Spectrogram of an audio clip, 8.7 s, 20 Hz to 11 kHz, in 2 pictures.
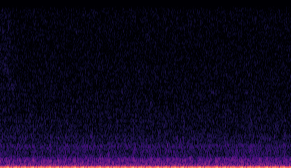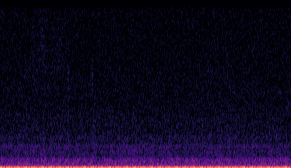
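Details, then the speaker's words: VW Polo 3-cylinder at idle, not yet warmed up, cylinder 2 disabled to induce a misfire, exhaust pressure transducer fitted: low, lumpy idle with a steady stumble about four times a second, as one of three cylinders is dead. "There we go, so we've got a misfire. So got a lot of pulses here, that's doing that."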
